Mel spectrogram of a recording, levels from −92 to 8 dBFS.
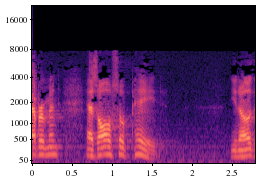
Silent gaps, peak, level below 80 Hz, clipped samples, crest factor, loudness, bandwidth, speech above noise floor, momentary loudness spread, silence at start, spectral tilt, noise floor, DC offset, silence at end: none; -2 dBFS; -56 dBFS; under 0.1%; 18 dB; -19 LUFS; 8 kHz; 31 dB; 16 LU; 0 s; -5.5 dB/octave; -51 dBFS; under 0.1%; 0 s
